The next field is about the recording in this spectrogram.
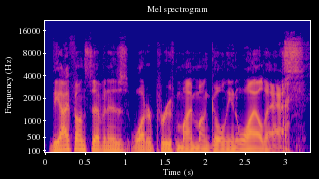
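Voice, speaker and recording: A middle-aged man co-hosting a podcast in casual, joking, sarcastic chat, telling stories with animated delivery. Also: low voice, normal speed, dry recording, studio quality. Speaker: podcast co-host.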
